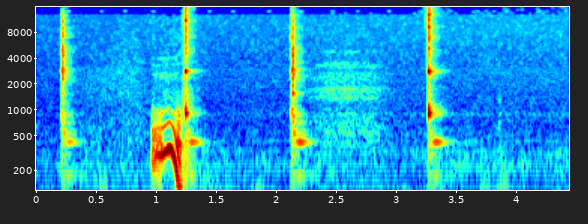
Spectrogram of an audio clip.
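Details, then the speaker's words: 1966 Jaguar S-type 3.8 manual overdrive, cold start solenoid temporarily wired and grounded: crisp single clicks about once a second with ignition on, engine off; solenoid clicking normally. "now when we switch the ignition on we should hear that click from the solenoid"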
